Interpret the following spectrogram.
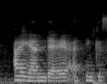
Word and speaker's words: Allende: I also finished A Long Petal of the Sea by Isabel Allende. Allende, I think is how you say it.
